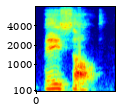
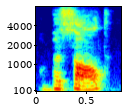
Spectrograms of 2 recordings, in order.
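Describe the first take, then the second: First: The word is said the Idaho way. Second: The word is said the California way. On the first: This is how locals in Idaho say it. "Here, where there is a ton of basalt, it's pronounced basalt" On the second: This is how people in California say it. "You go uh, to California, it's pronounced basalt"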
